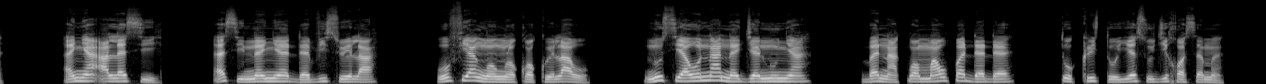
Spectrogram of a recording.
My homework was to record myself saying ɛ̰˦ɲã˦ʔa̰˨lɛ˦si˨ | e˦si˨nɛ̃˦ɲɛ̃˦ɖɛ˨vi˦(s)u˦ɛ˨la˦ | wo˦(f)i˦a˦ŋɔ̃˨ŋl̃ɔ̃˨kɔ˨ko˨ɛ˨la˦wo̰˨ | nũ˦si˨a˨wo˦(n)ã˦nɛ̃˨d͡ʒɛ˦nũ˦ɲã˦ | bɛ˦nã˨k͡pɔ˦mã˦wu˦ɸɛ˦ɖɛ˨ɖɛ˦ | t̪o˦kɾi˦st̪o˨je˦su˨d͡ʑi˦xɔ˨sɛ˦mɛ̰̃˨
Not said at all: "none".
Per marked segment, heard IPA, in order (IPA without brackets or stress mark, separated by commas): s, f, n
